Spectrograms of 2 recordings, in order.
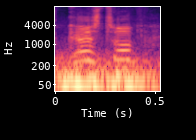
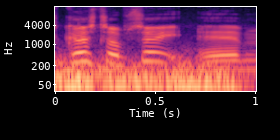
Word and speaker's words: Gødstrup: But this is Gødstrup, the people from other areas of Denmark would say Gødstrup because they're retarded. We do not do that because the D in Gødstrup is not pronounced. It's mute.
